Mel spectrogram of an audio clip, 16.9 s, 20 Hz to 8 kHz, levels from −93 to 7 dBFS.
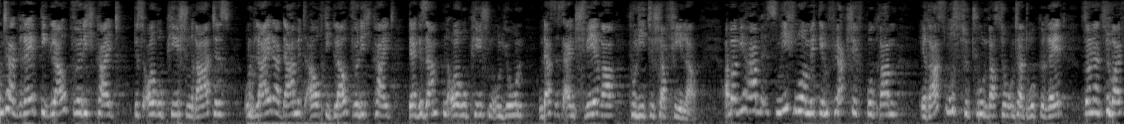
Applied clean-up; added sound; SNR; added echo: none; Gong; 13 dB; reverberation time 0.2 s.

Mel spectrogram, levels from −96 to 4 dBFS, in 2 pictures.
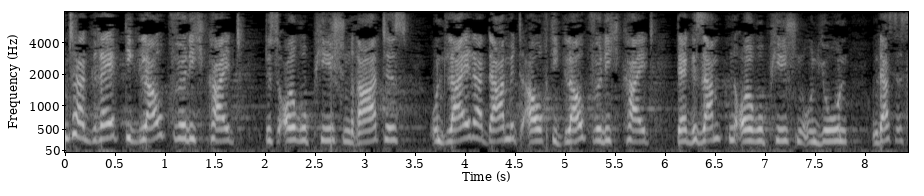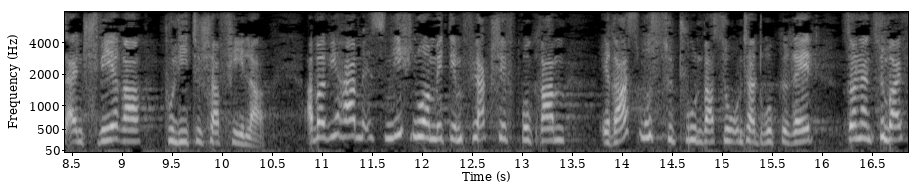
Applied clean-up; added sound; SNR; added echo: none; none; none; none.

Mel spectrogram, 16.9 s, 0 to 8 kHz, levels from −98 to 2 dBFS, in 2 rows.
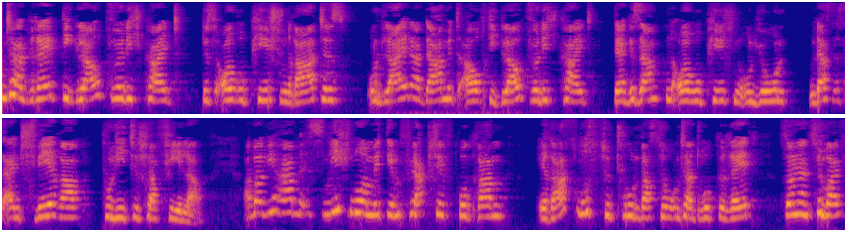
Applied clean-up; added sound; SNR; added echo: neural mask model DeepFilterNet 3.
